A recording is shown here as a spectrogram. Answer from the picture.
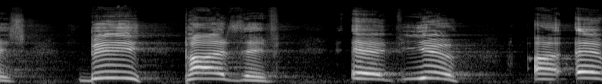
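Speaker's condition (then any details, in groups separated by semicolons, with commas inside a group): Cerebral palsy; born premature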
